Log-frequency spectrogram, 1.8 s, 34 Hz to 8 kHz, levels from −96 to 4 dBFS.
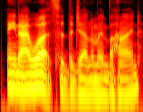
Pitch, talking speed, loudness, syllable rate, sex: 95 Hz, 235 wpm, -20 LUFS, 6.2 syllables/s, male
